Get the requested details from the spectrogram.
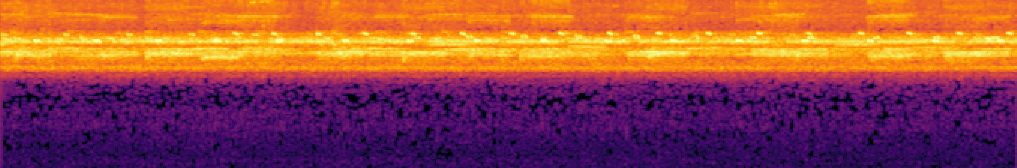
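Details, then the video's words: Night chorus of crickets in summer woodland: an unbroken shrill ringing drone, layered high trills holding steady throughout, with no birds, voices or wind standing out. "Live Crickets Natural Sound"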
